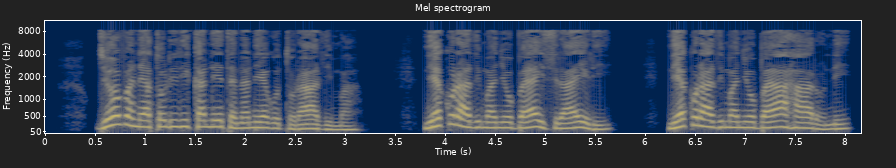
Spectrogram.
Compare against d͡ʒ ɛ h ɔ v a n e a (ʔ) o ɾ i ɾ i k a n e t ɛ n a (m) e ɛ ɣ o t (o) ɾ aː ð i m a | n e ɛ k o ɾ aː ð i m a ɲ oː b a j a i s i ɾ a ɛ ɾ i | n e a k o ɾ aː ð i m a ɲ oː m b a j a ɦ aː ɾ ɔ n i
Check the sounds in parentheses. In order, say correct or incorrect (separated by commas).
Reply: incorrect, incorrect, correct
